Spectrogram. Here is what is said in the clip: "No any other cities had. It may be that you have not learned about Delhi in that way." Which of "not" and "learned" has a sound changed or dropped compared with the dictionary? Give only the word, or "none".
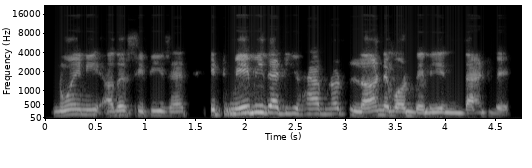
none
